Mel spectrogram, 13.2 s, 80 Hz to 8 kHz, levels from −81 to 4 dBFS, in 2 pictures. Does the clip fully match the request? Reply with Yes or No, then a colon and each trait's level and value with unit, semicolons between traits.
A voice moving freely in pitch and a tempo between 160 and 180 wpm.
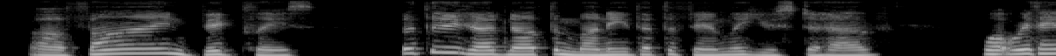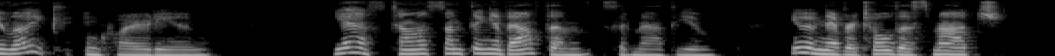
Yes: wide, 6.5 semitones; average, 165 wpm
